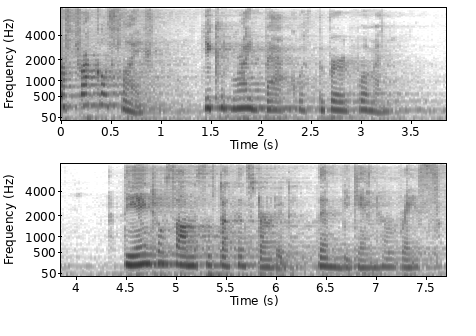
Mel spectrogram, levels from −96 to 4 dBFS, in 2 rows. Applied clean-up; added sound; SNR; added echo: none; none; none; reverberation time 2.8 s.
